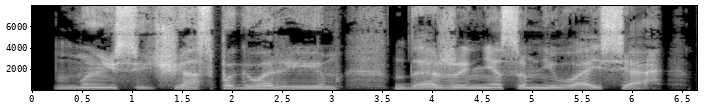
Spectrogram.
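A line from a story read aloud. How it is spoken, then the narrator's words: Growl. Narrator (Russian): прорычал он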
